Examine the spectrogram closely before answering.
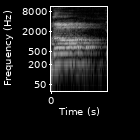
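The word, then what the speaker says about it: the: देखिए द का उच्चारण कहीं द होता है और कहीं कहीं दी होता है।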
